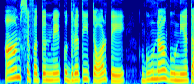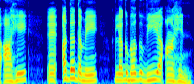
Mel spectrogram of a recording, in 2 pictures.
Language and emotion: Sindhi, neutral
